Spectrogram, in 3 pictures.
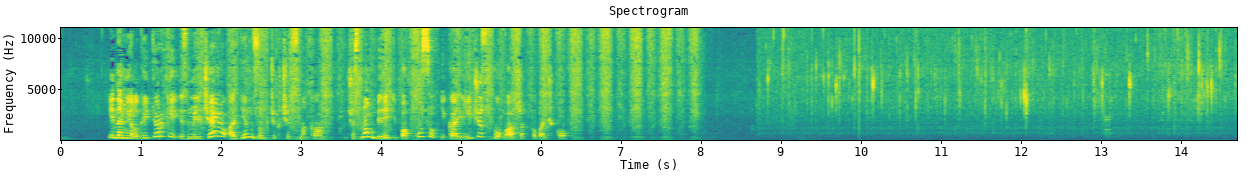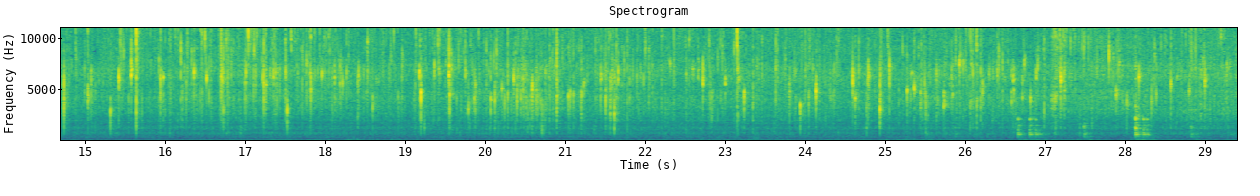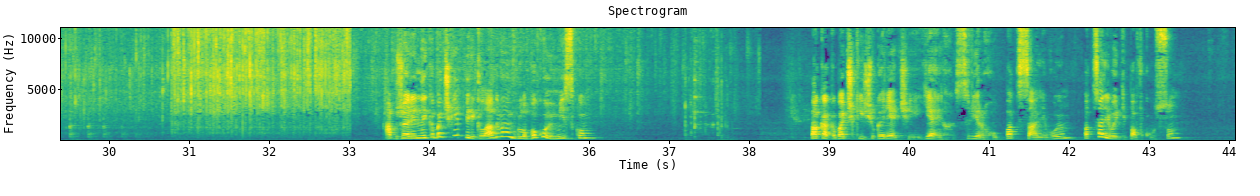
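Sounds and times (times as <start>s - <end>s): food sizzling in hot oil: 1.1s - 8.0s, 8.7s - 36.7s.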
